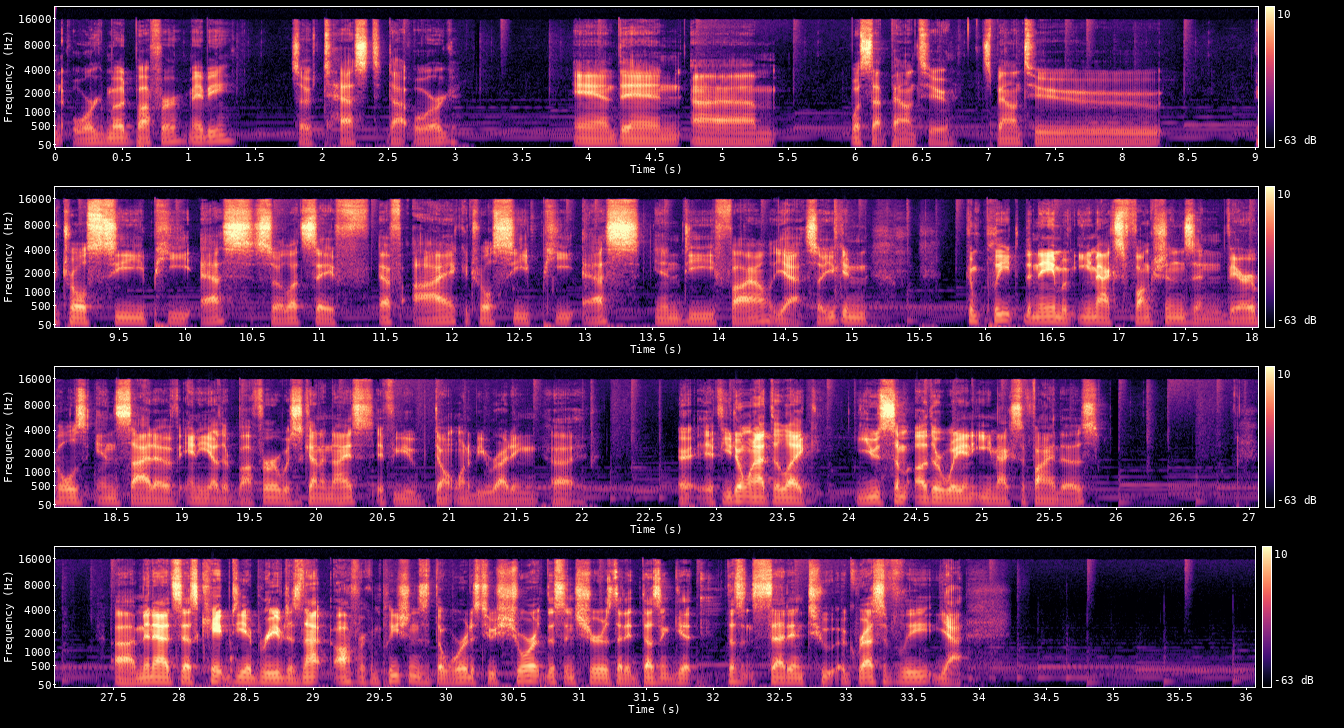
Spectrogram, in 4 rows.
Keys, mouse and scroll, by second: 0.3 ctrl+f, 1.8-4.0 typing, 5.0 Return, 6.7 ctrl+s, 7.0 ctrl+alt+j, 7.2 Return, 9.4 ctrl+alt+j, 9.7 Return, 10.3 i, 10.8 Return, 11.1 f, 11.5 i, 13.3-14.7 typing, 14.8 Return, 15.3 Escape, 15.9 d, 16.4 k, 17.2 Escape.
